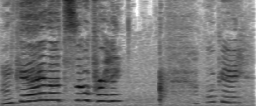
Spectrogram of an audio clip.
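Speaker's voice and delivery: squealing with delight; thrilled squeal. Real, not acted. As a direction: gush over the color, pitch way up. Delighted by new swatch.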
